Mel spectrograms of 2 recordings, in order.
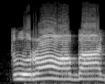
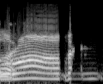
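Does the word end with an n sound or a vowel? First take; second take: vowel; n sound. First: The word ends on a short vowel. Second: The word ends with an n sound. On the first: This is the form used when stopping. "dia jadi satu" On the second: This is the base form when reading on.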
